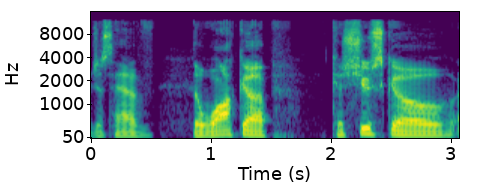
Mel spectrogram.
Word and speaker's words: Kosciuszko: have the walk up Kosciuszko, I think is how it's pronounced in Australia, and then he would have the seven summits.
